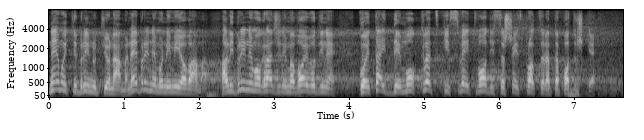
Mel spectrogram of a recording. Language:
Serbian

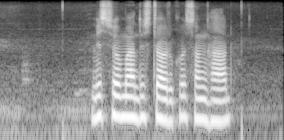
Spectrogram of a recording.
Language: Nepali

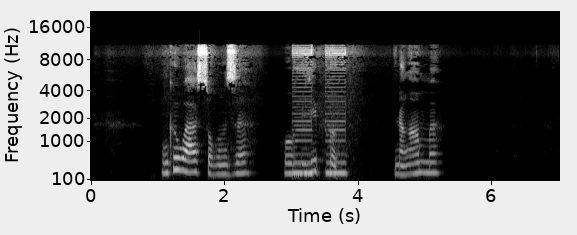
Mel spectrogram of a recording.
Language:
Bebele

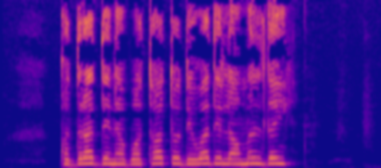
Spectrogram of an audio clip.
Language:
Pashto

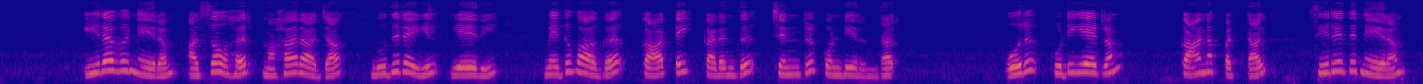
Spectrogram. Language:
Tamil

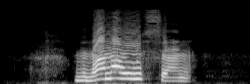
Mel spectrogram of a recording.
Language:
Kabyle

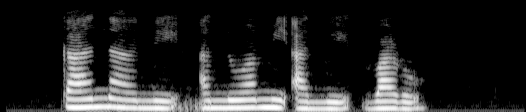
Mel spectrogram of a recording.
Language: Rukai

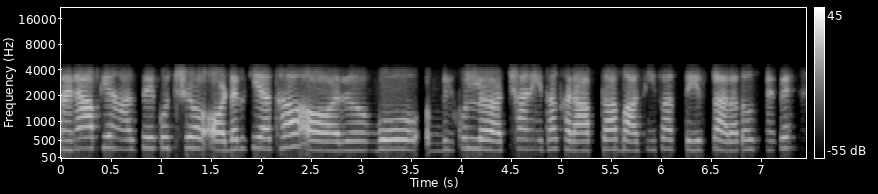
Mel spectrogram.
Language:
Urdu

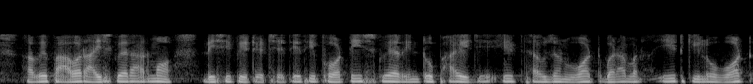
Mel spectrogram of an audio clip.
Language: Gujarati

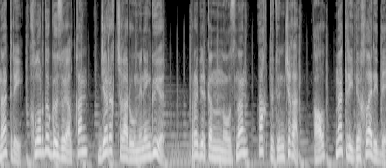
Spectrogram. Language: Kyrgyz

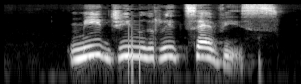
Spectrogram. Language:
Esperanto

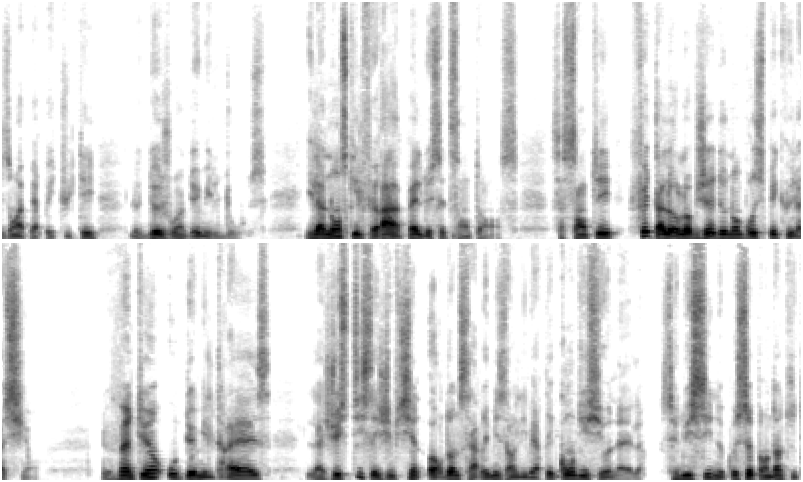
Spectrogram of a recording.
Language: French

